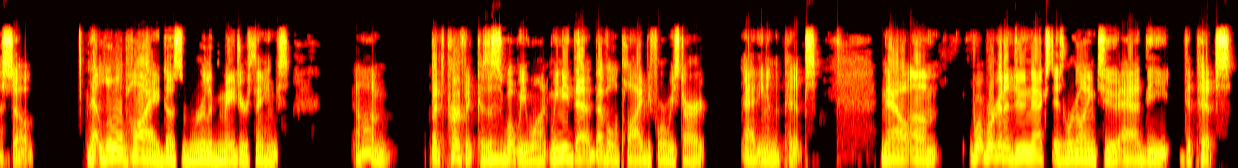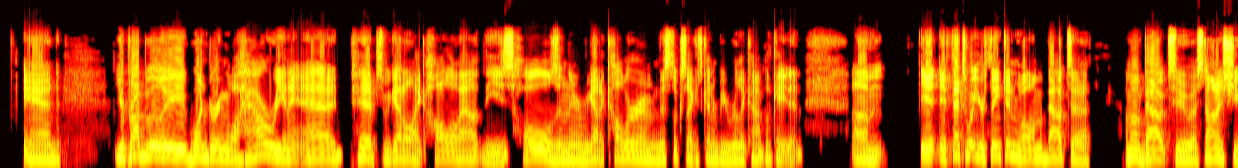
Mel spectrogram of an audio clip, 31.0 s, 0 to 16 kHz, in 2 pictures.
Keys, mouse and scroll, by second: 3.4-3.8 scroll up 2, 3.8-4.2 scroll down 2, 4.2-4.5 scroll up 1, 4.5 scroll down 1, 4.7 middle click, 9.7-10.4 scroll up 2, 10.4-14.1 scroll down 2.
